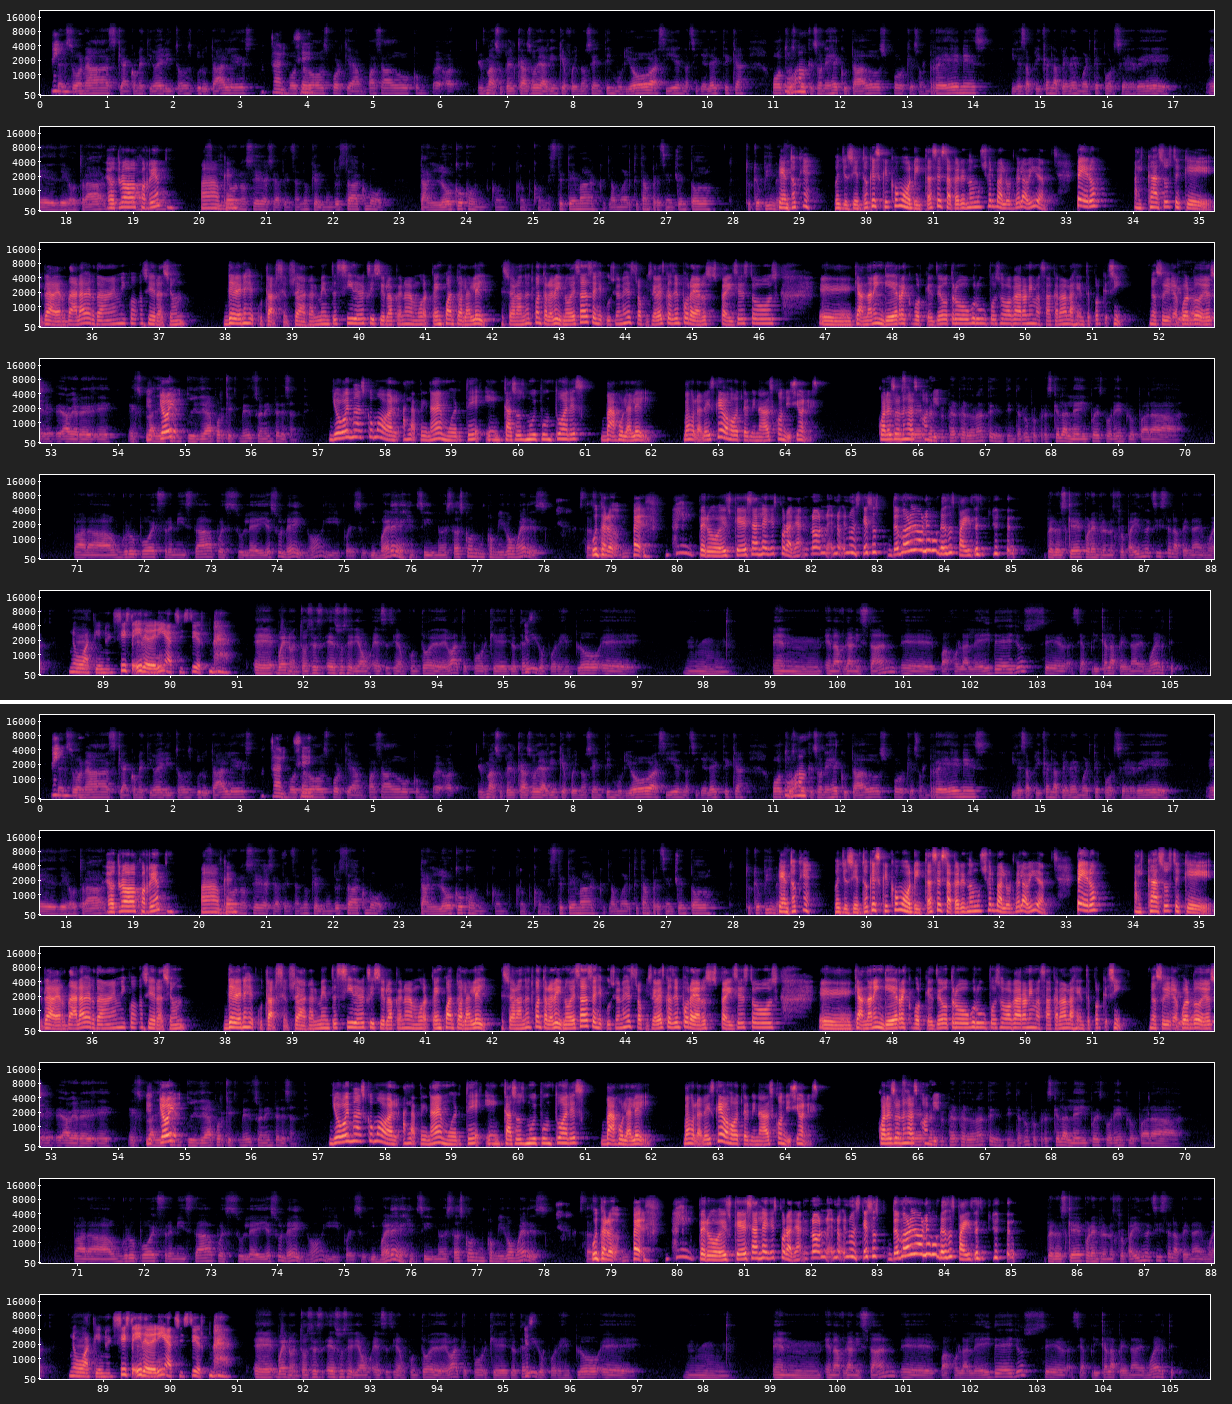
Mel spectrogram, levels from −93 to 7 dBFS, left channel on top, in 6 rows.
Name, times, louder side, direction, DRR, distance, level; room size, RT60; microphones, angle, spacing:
voice 1, 0.3-3.2 3.7-6.2 6.6-14.2 14.6-16.9 17.5-19.5 20.1-22.8 23.3-27.7 28.2-28.8 52.1-56.7 65.5-70.0 70.9-78.1 78.6-79.3 85.5-88.1 88.5-88.8 89.5-90.0 91.2-97.0 97.7-98.4 99.0-105.1, equal, ahead, 1.2 m, -42 dB
voice 2, 3.5-4.1 11.2-11.5 18.6-19.6 20.0-20.6 28.7-29.2 29.5-33.5 34.0-37.4 38.0-51.4 51.9-52.8 54.4-54.9 57.2-61.0 61.2-62.0 62.5-64.5 65.4-66.3 78.7-85.1 88.5-90.0 90.3-90.9, right 4 dB, 30° right, 0.5 m, -24 dB
13.0 x 9.3 x 6.6 m
head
